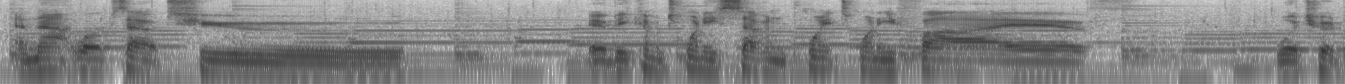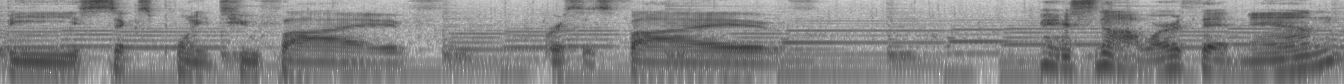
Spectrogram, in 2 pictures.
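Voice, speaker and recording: Slowly and in a lowish voice, a game streamer gives relaxed live commentary, reasoning aloud about what he's doing. His voice competes with loud video game music.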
